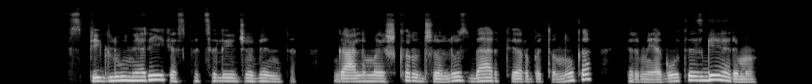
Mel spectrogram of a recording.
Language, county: Lithuanian, Vilnius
